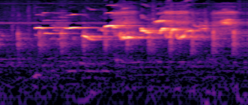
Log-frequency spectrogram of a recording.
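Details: Male common iora calling for a female with a fast, jumbled stream of sharp high whistles and chirps, loud and continuous after a brief quiet start.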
